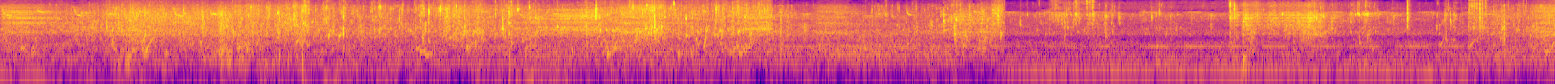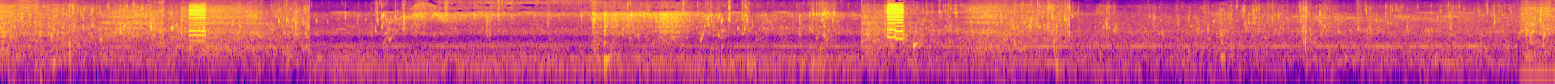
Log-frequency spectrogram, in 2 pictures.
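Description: River water lapping against a rocky bank, with small clicks and rustles of fishing tackle and groundbait being handled close by, and a few sharper clicks in the second half.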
